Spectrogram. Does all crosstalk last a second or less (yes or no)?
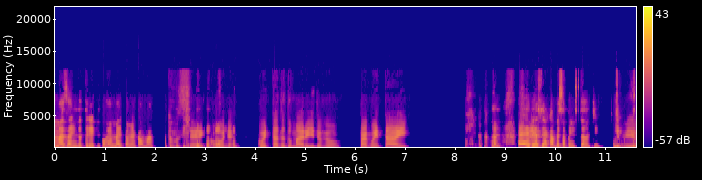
yes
